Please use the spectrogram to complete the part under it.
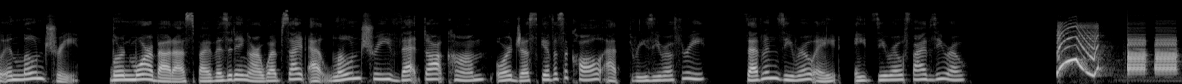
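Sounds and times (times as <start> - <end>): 
speech: 0.0 - 9.7
police car sirens blaring: 10.6 - 11.8.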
